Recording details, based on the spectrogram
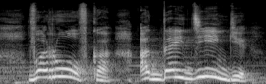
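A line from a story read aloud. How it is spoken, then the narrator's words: Desperate shout. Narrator (Russian): закричал бедняга Альчиде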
